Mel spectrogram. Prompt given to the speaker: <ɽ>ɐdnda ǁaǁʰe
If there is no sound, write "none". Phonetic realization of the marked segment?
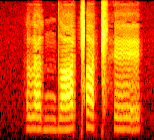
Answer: l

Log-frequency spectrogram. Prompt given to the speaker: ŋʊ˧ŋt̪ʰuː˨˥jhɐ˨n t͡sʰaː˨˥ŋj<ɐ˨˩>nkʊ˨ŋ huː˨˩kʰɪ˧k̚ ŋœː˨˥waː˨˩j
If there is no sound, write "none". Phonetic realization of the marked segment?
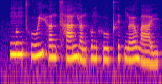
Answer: ɐ˨˩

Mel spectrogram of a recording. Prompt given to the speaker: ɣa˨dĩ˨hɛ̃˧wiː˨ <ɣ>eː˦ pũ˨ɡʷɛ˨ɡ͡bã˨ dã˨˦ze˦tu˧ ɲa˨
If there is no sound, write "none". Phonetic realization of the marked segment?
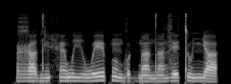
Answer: w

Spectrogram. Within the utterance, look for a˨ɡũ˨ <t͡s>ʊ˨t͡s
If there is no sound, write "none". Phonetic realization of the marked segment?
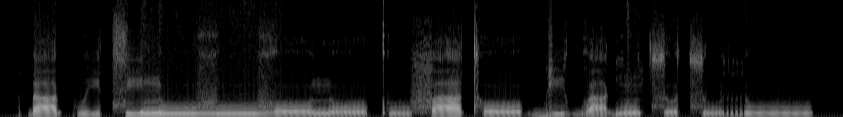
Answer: t͡s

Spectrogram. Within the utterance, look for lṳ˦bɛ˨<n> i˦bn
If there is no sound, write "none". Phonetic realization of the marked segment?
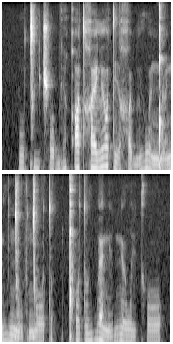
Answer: n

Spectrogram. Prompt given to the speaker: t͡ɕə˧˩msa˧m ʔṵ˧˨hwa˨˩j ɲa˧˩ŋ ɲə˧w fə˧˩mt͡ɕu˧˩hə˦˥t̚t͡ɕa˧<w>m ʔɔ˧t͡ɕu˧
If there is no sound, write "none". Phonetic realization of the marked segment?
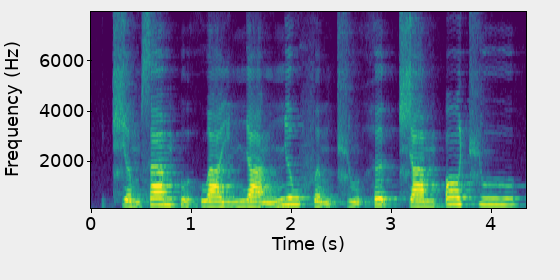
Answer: none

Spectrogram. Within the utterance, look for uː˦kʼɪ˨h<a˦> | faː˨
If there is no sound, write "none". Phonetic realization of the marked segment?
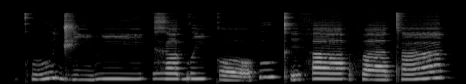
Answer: a˦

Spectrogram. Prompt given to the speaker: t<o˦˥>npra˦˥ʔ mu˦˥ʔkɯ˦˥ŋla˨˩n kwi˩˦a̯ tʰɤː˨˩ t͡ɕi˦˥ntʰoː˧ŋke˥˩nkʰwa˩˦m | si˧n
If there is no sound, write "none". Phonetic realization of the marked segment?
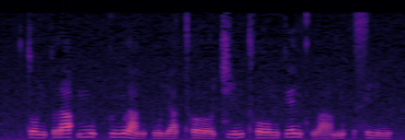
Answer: o˧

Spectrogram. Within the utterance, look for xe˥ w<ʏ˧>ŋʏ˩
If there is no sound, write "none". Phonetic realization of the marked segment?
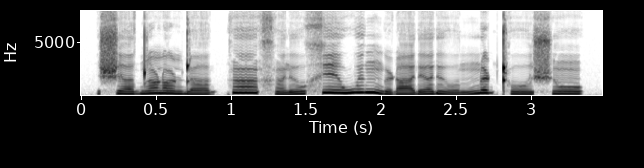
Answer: ʏ˥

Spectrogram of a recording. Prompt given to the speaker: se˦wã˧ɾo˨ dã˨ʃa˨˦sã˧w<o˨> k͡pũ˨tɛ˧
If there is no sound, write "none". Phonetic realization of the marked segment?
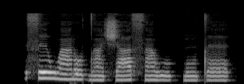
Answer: u˨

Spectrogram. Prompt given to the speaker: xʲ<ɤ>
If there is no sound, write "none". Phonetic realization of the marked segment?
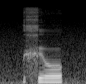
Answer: o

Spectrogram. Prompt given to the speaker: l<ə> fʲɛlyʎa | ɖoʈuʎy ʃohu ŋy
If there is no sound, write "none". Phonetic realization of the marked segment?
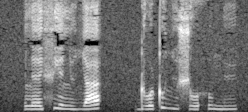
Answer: ɛ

